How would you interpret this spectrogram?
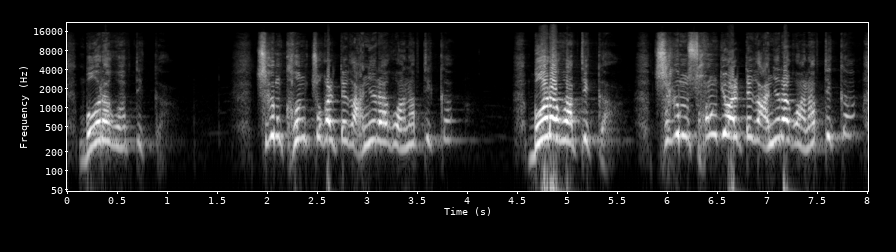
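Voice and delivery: high, insistent volley of rhetorical questions; I-told-you-so reproach. Acted. Church members reproaching the pastor for his plans, indignant.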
